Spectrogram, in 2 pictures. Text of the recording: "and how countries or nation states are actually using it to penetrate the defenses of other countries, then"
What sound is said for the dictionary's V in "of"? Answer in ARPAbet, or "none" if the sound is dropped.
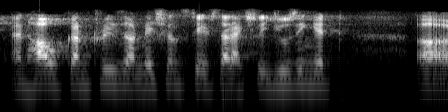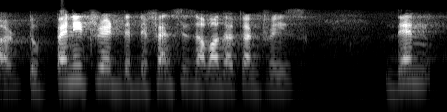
V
